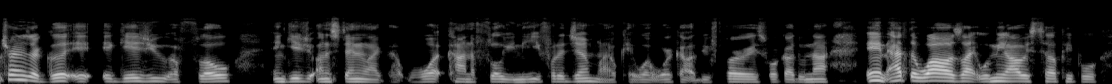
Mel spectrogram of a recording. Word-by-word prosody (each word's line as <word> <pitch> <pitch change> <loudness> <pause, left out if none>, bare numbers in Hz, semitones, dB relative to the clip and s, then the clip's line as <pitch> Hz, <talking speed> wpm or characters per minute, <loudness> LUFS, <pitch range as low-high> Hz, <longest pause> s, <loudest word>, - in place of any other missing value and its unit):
trainers 220 -3 +3
are 165 - +5
good. 145 +5 +2
It 395 0 -2
it 140 - -4
gives 145 +2 -1
you 140 -5 -5
a 115 - -7
flow, 135 +5 0 0.4
and 130 -1 -3
gives 140 0 -1
you - - -2
understanding, 130 0 -1
like, 110 -3 -7
that - - -16
what 120 +5 -4
kind 125 -3 -3
of 115 - -11
flow 130 -1 -5
you 115 -3 -7
need 120 +3 -5
for 135 - -8
the 130 - -3
gym. 140 +2 -2
Like, 115 - -10
okay, - - -17
"What 115 -1 -9
workout 115 -1 -7
do 110 - -14 0.2
first, 120 -3 -1
workout 120 -1 -5
do 115 - -8
now." 120 +1 -1 0.4
And 180 -2 +6
after 180 -1 +4
a - - +4
while, 165 0 +9
it's, 145 - -1
like, 145 -2 +3
with 140 +1 -3
me, 155 0 +3
I 145 - +4
always 140 -1 +2
tell 135 -1 -2
people 125 -3 -9
130 Hz, 245 wpm, -23 LUFS, 120-145 Hz, 0.4 s, while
